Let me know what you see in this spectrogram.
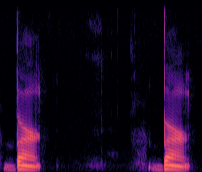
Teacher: burnt with a t and burned with a d will pretty much sound the same · you're not going to hear the D or the T. The tongue stops and holds it right behind the top teeth.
